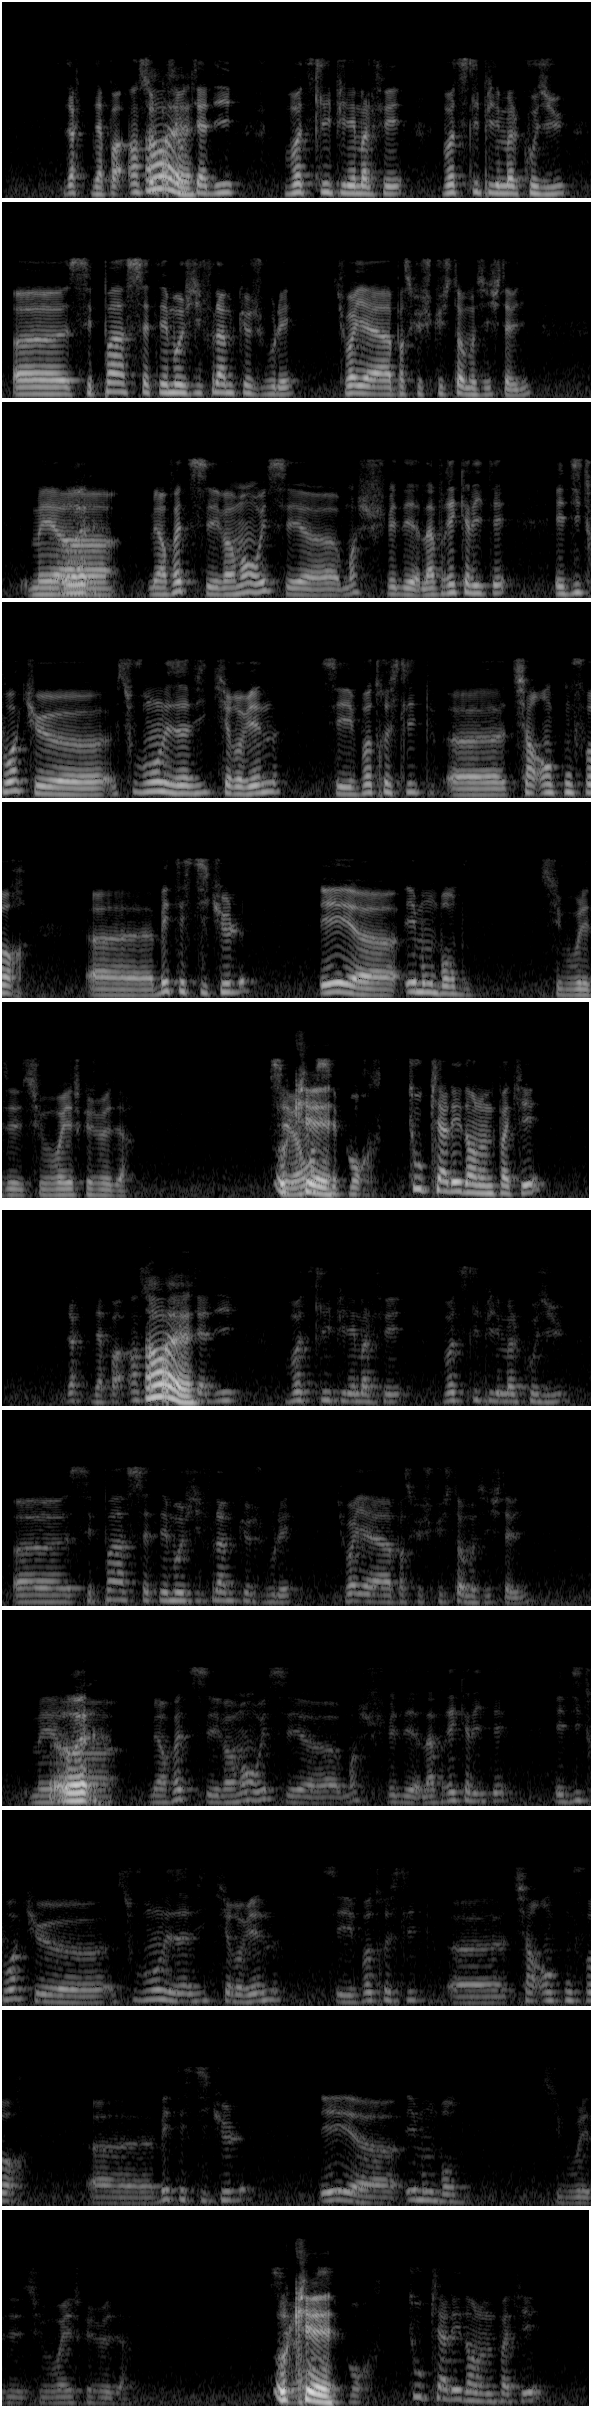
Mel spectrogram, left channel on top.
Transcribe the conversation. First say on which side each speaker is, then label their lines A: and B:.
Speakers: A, on the left (about 50°); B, on the right (about 85°).
A: C'est-à-dire qu'il n'y a pas un seul
B: Ah
A: client
B: ouais,
A: qui a dit votre slip il est mal fait, votre slip il est mal cousu, euh, c'est pas cet emoji flamme que je voulais. Tu vois, il y a, parce que je custom aussi, je t'avais dit. Mais,
B: ouais,
A: euh, mais en fait, c'est vraiment, oui, c'est euh, moi je fais des, la vraie qualité. Et dis-toi que euh, souvent les avis qui reviennent, c'est votre slip euh, tient en confort euh, mes testicules et, euh, et mon bambou, si vous voulez, si vous voyez ce que je veux dire. C'est
B: ok.
A: vraiment, c'est pour tout caler dans le même paquet.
